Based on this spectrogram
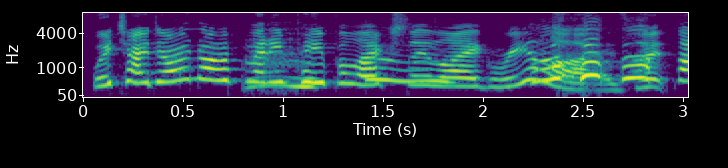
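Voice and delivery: high, giggly, hurried words; laughing while talking. Real, not acted. Host explaining the rude sash joke, laughing. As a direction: push the words out through laughter.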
